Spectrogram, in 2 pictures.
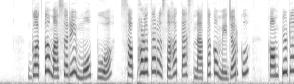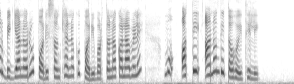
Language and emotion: Odia, happy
